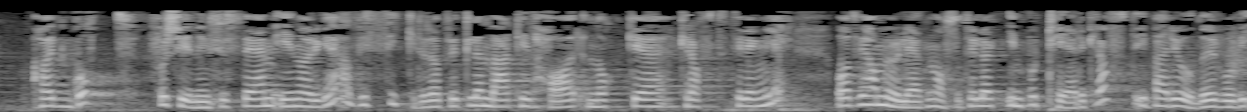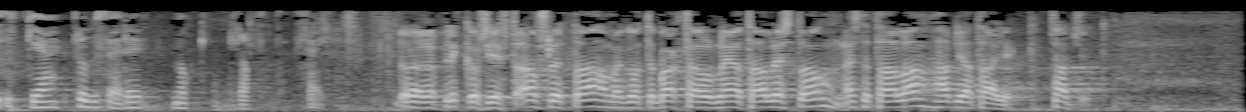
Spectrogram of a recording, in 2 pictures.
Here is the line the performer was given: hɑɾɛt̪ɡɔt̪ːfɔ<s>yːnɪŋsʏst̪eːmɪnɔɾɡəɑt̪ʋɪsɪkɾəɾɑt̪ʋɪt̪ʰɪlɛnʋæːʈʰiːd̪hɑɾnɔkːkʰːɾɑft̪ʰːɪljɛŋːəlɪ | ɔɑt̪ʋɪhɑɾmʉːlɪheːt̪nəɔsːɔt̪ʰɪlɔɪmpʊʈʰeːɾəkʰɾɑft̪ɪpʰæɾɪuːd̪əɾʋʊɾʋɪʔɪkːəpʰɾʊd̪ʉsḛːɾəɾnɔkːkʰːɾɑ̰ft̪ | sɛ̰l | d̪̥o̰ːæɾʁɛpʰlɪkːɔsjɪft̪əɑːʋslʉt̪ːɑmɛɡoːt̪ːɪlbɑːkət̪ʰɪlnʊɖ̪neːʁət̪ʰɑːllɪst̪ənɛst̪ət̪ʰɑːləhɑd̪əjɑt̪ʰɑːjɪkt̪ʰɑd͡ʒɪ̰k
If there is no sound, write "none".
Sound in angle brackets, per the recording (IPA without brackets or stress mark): ʂ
